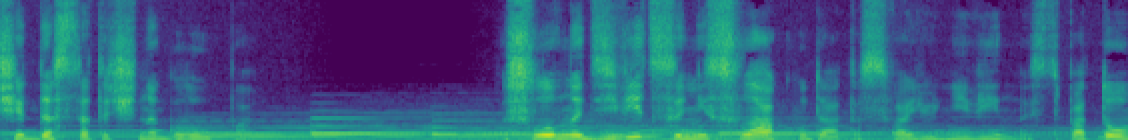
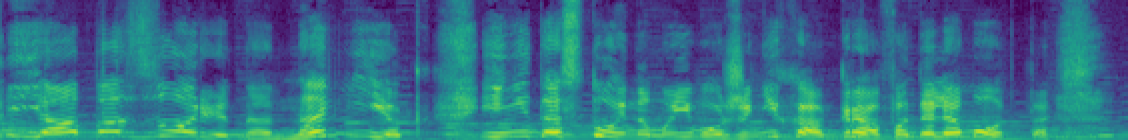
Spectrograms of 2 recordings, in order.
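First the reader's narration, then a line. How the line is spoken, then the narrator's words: Despairing cry. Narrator (Russian): закричала я, заламывая руки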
